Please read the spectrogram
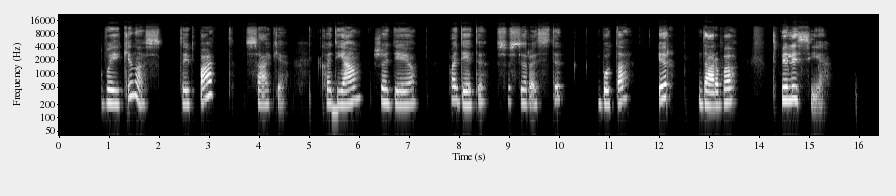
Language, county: Lithuanian, Šiauliai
